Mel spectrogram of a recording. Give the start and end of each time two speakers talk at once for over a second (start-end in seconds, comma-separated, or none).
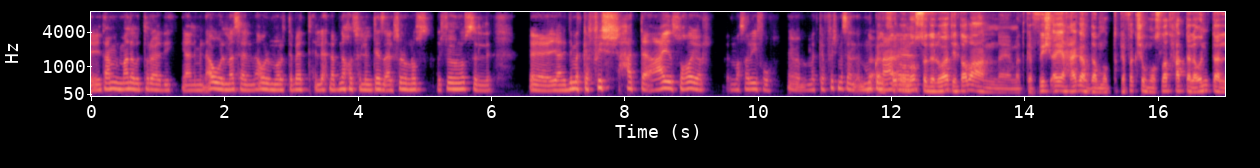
none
